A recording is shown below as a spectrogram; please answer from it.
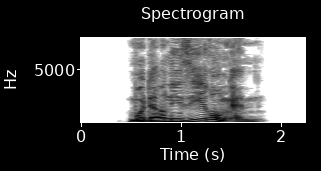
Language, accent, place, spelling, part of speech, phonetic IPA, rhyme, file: German, Germany, Berlin, Modernisierungen, noun, [modɛʁniˈziːʁʊŋən], -iːʁʊŋən, De-Modernisierungen.ogg
- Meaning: plural of Modernisierung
